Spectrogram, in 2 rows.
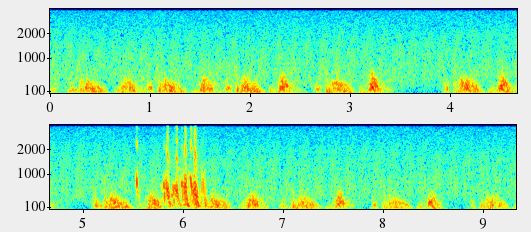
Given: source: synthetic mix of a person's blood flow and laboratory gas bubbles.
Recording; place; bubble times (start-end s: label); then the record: Doppler ultrasound of blood flow; precordium
5.50-5.58 s: bubbles
5.77-6.27 s: bubbles
From the record:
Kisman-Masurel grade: 213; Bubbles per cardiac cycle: several, 3 to 8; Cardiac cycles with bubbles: 1 to 10%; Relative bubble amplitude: loud (0.450 to 0.775); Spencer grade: 1 (occasional bubble signal discernible with the cardiac motion signal, with majority of cardiac periods free of bubbles); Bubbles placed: anywhere in the cardiac cycle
